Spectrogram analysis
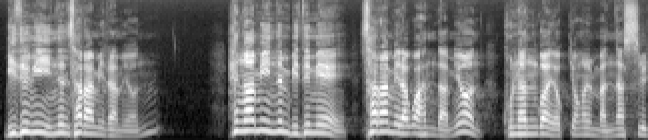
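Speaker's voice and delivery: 믿음이 hit loud with a rising tune; preaching at full force. Acted. Pastor pressing the congregation on faith, loud rise. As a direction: lift 믿음이 up and out.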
